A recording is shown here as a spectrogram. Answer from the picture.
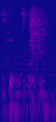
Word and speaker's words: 쇠청: 슬쩍 굽거나 하는 걸 우리 전통 공예의 용어는 쇠청이에요. 근데 뭐 이 글자에 대한 발음에 대한 차이를 이제 무마해가지고 살청이라고 하는 사람들이 들어 있어요. 그래도 지금 많은 사람이 살청으로 쓰니까 뭐 쓸 수도 있겠지만 원래는 쇠청이라고 그렇게 했다는 거예요. 쇠청.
